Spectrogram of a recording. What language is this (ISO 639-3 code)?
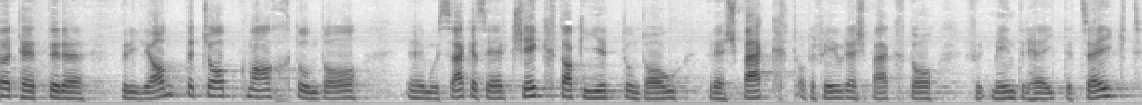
gsw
